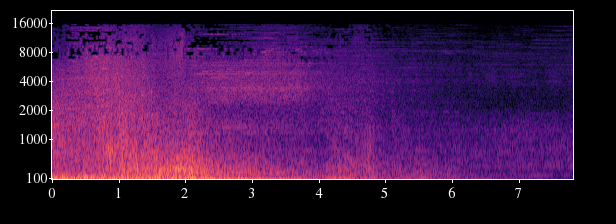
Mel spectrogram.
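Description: A triumphant fanfare swells and then fades.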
